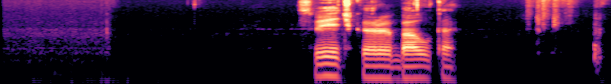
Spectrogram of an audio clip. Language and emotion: Russian, neutral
